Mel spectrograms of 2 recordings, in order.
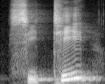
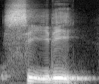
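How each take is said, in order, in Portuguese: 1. A consoante do meio é um som de T claro. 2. A consoante do meio é um R batido, rápido. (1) "um som de T" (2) "como se fosse Siri mesmo, com R"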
